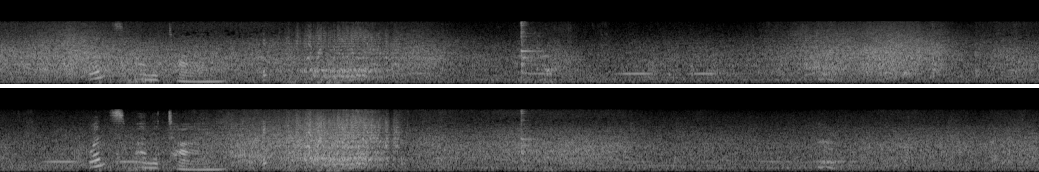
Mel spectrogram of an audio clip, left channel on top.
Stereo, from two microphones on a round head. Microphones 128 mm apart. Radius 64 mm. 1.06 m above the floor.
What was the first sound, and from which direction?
A woman speaking, 70° right (ahead or behind).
